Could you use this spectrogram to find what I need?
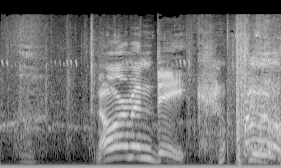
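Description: A man groans in pain close by.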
